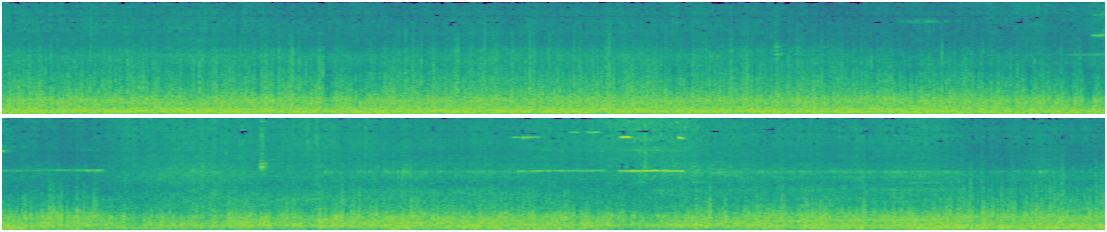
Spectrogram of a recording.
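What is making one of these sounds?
Car tyres rumble steadily on a road.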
